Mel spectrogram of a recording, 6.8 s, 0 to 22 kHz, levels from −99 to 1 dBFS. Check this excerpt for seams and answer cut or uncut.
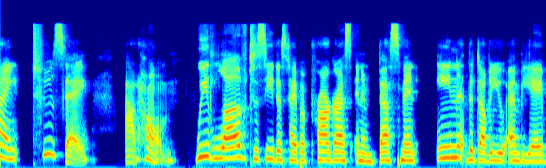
uncut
